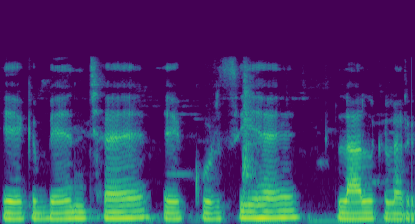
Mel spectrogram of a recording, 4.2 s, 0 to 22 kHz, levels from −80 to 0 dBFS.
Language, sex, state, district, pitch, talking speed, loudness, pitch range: Hindi, male, Bihar, West Champaran, 105 Hz, 130 wpm, -16 LUFS, 100-115 Hz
